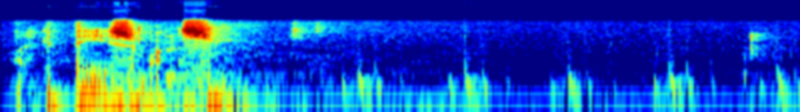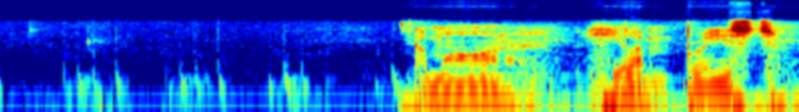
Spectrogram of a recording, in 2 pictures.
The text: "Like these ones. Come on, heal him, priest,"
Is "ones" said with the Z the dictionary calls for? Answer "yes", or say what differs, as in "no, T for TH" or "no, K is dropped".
no, S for Z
